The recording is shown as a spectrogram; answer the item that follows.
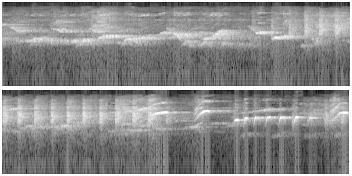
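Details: Vigorous white-rumped shama song: varied whistled phrases, then a rapid rattling trill, ending in crisp, separate high whistles with short pauses between them.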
